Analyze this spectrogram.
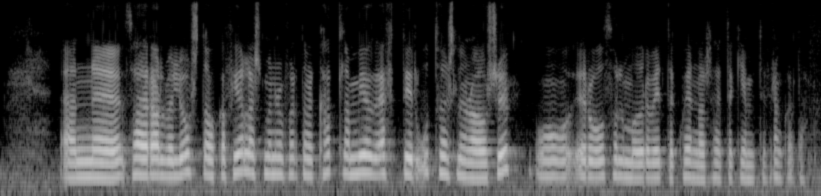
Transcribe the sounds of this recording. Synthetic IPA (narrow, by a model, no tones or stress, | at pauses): ɛnθaðɛɾalvɛljowst̪avɔhkvaɾfjɛːlasmɛnʏfajɾt̪aɾkʰat̪lamjœːɣɛft̪ɪɾṵːt̪vɛst̪lʏnasʏɔɣɛ̰ɾʏowðθfœlʏmaðʏɾavɪːt̪akʰvɛːnːaɾ̥θɛht̪acɛːmʏɪ̥t̪ʰɪlfɾamkʰant̪a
